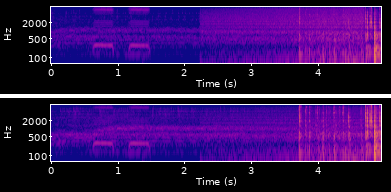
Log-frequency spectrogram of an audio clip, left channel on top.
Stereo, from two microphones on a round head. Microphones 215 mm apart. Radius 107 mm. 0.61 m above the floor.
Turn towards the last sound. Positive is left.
turn(degrees=-40)  # may be behind; listen again after turning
